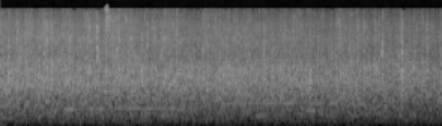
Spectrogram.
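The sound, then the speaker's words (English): An audience claps steadily for about three seconds for a performer after her part, a dense, even wash of many hands with no pauses and no voices standing out. “Yeah, you definitely can applaud her.”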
